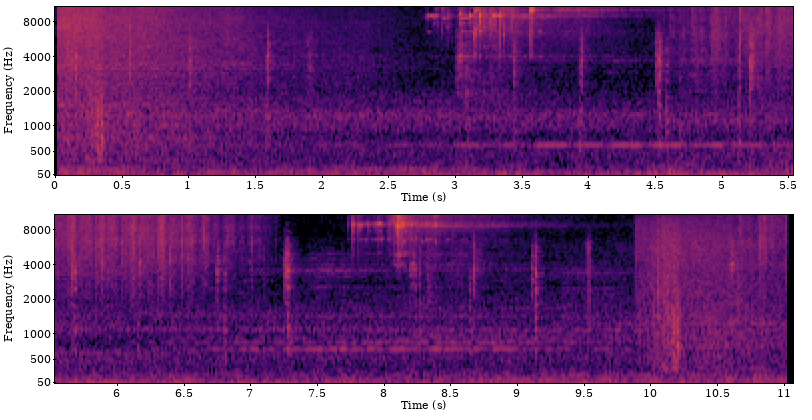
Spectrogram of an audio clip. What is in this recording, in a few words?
soundscape sky; gris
